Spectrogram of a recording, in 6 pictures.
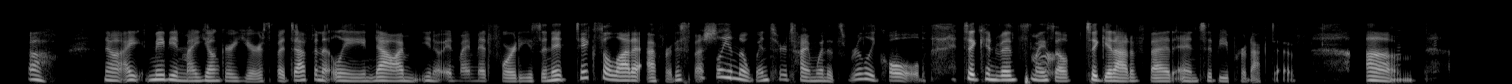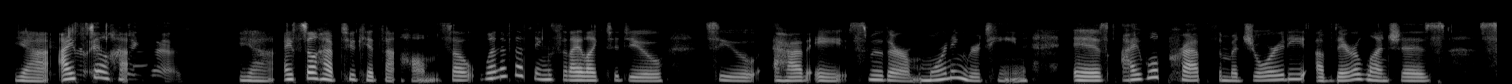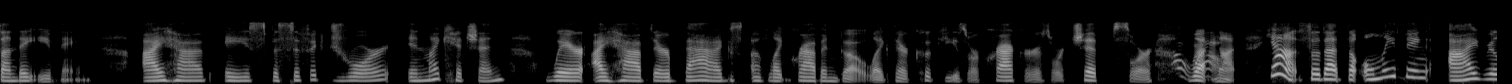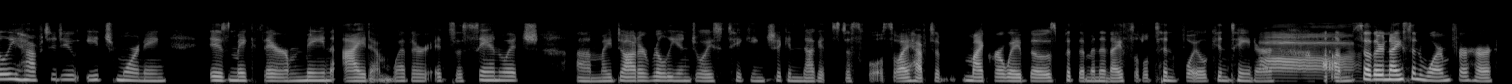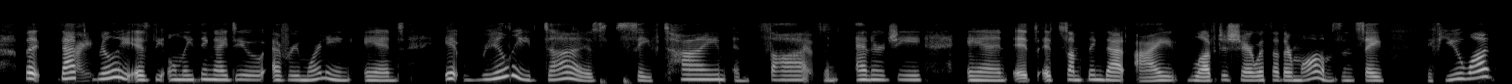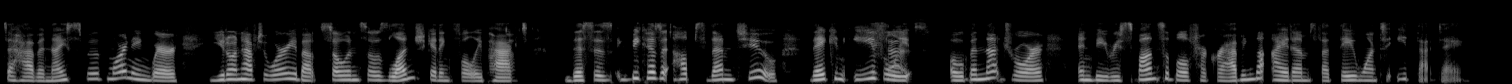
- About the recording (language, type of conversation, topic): English, unstructured, How can I tweak my routine for a rough day?
- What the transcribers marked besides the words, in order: sigh; drawn out: "Aw"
